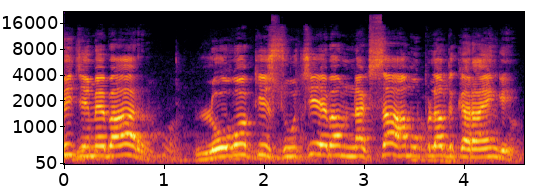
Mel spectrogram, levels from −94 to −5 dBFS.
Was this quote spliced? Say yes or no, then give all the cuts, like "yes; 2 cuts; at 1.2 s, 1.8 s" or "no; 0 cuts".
no; 0 cuts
